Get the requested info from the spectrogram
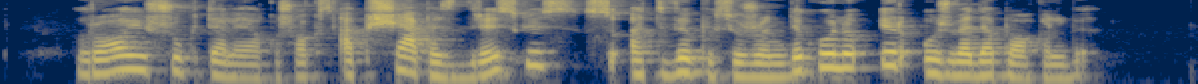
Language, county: Lithuanian, Vilnius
